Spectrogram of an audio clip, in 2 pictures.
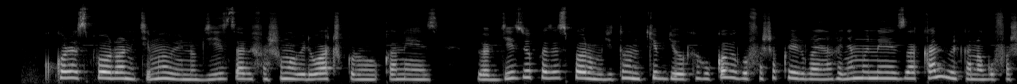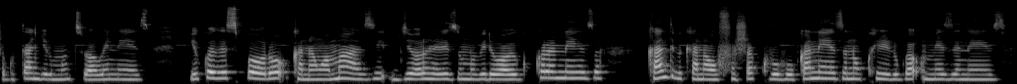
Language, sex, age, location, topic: Kinyarwanda, female, 18-24, Kigali, health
